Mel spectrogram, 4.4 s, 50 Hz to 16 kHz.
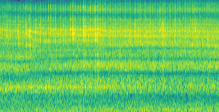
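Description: Kartar 4000 combine harvester running steadily while cutting wheat: a continuous engine drone with a few steady, even high tones held above it.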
